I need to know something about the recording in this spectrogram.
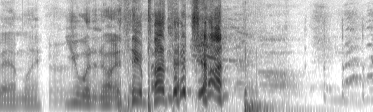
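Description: Young men laugh loudly into microphones.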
